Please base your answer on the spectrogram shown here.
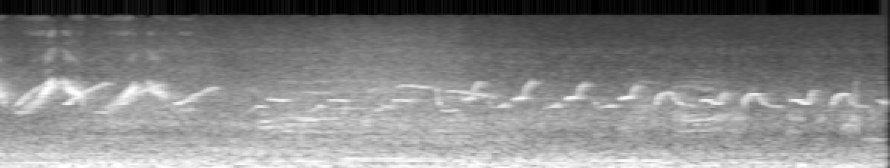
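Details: Caged Chinese hwamei under dark overcast skies singing a run of quick repeated slurred whistles, rising and falling notes in a fast series, fairly faint over a low background hum.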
